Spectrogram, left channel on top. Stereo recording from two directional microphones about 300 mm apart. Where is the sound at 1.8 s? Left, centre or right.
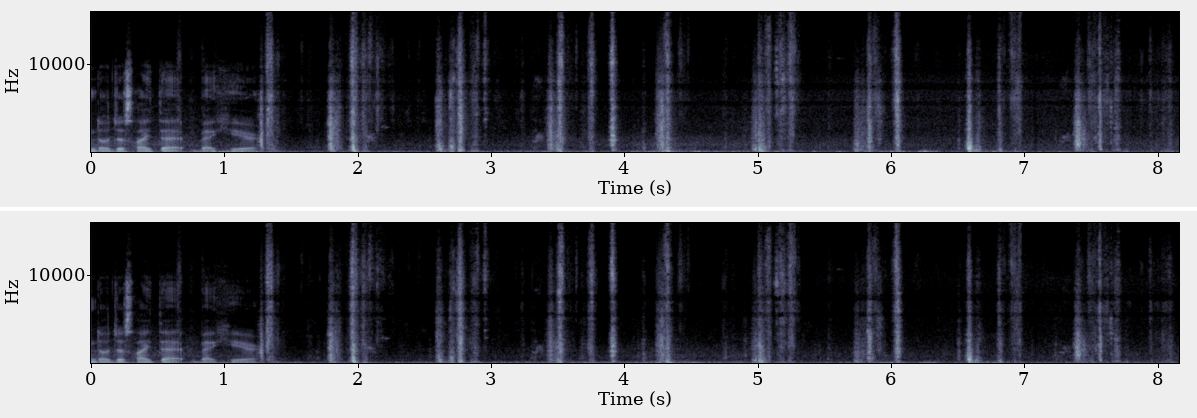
Left.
